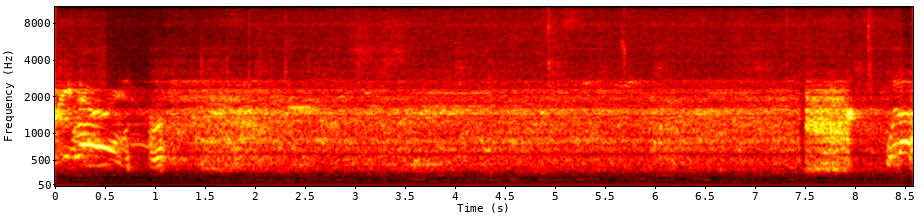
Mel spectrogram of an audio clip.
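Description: Radio static hisses and crackles from a loudspeaker.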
